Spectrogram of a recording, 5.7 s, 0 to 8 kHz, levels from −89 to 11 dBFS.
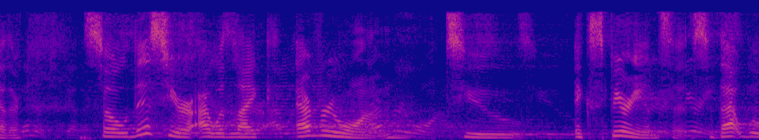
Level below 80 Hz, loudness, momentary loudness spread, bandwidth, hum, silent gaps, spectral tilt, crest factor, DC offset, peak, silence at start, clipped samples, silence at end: -88 dBFS; -43 LUFS; 14 LU; 7.8 kHz; none; none; -2 dB/octave; 20 dB; under 0.1%; -24 dBFS; 0 s; under 0.1%; 0 s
